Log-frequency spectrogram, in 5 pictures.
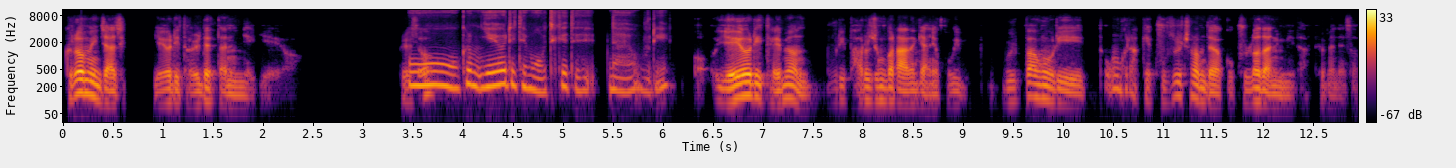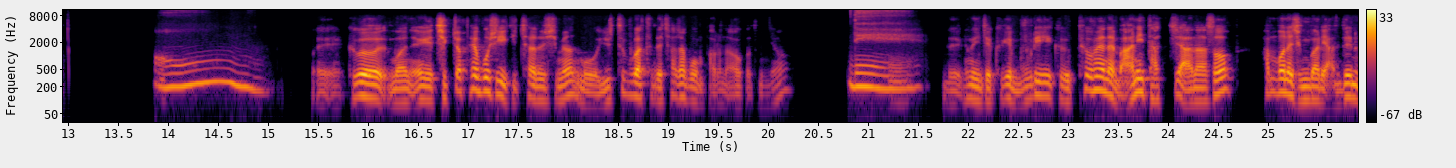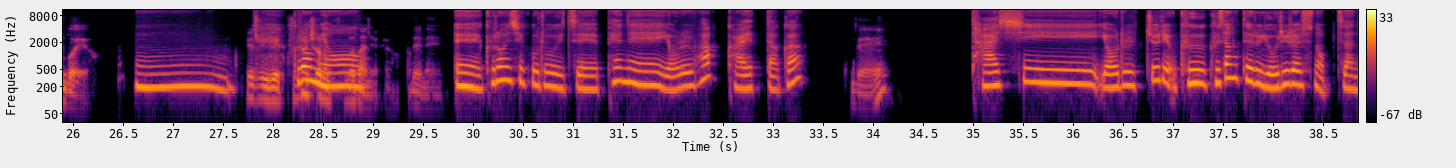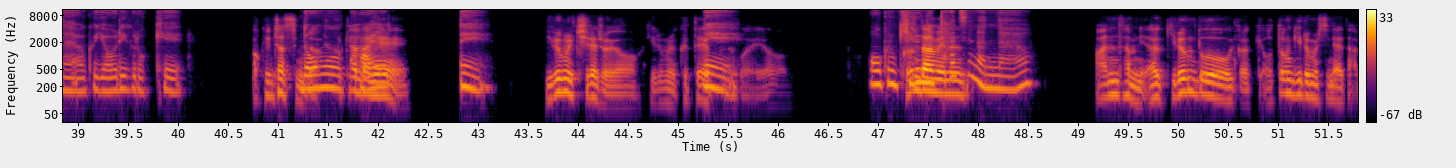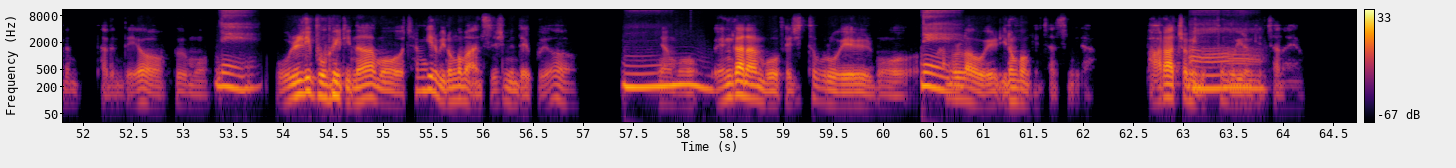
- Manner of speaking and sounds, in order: other background noise; laughing while speaking: "오일이나"; in English: "베지터블"
- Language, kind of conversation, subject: Korean, podcast, 냉장고에 남은 재료로 무엇을 만들 수 있을까요?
